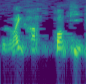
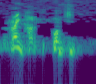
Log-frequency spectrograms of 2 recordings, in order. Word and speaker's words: Reinhard Bonnke: The evangelist Reinhard Bonnke, you ever heard of him? I just say his name like that because that's how he says it. It's said again. Reinhard Bonnke.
